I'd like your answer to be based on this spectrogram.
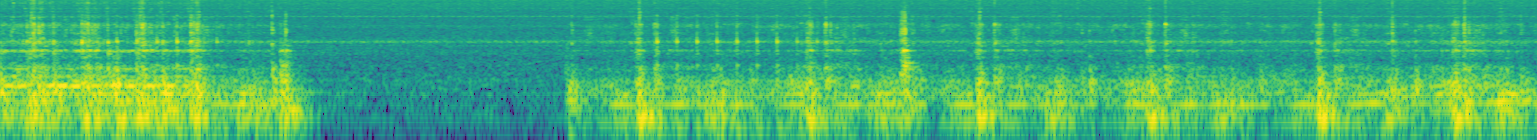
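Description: A sewing machine runs a zigzag stitch along fabric for a face mask, rapid mechanical clatter in two bursts separated by a brief quiet pause.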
